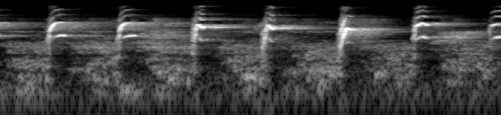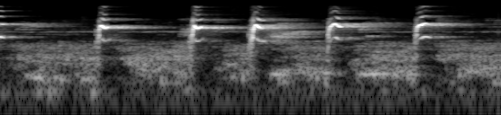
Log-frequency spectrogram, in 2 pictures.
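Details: Siri-siri bird singing loudly in a style meant to make other birds go quiet; clear, bright whistled strokes sliding downward, delivered in a steady run roughly every third of a second.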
